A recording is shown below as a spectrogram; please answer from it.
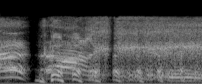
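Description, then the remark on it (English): A man's voice imitates a dog hacking and retching as it works up vomit: a rapid string of about eight loud, strained, throaty heaves, rhythmic and harsh, broken by two brief pauses for breath. “It's like the guy's trying to hawk the loogie, but there's no loogie.”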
